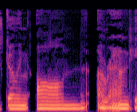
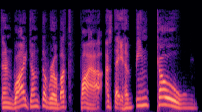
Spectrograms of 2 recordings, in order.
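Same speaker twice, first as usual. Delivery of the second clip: much higher, slow and shrill; frightened questioning; 7 semitones higher than usual. A narrator's reading. Dodath frightened, questioning the patrol robot. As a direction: press the robot, scared.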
